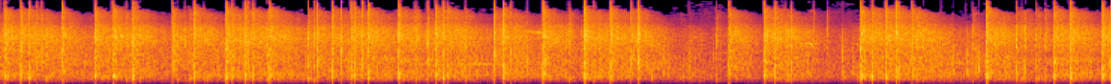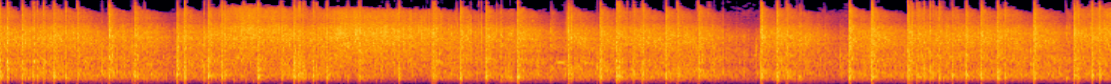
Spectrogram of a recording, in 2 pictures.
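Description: Fireworks display: rockets and aerial shells bursting in a dense barrage of bangs and crackling, many reports a second, easing off briefly about nine seconds in before building again.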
